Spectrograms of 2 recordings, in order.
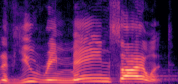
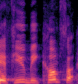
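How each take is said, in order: First: "remain" stretched out as the key word; stress on remain. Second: Said in the usual way. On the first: Shown as a demonstration. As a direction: lean hard on "remain". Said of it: "he said". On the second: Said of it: "he didn't say".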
